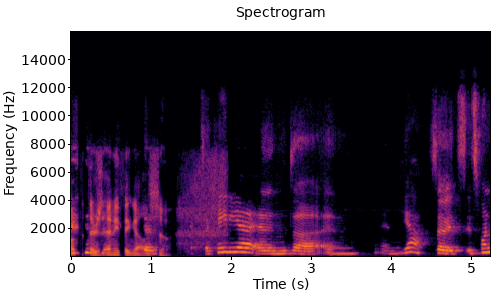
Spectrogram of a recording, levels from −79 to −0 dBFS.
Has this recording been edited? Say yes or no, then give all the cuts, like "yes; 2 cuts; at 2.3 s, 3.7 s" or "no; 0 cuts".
no; 0 cuts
